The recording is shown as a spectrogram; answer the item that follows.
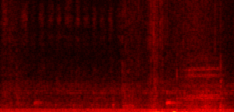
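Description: Faint scratching of a stylus on a drawing tablet over a steady low electrical hum, with a soft knock near the end.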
